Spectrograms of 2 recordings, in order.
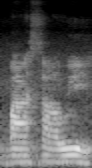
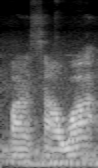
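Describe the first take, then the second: First: The final vowel is tilted toward an e sound. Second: The final vowel is an open a sound. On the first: "Dibaca imalah" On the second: "bunyi awal"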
